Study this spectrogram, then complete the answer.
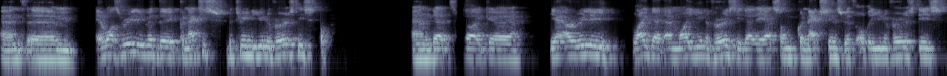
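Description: A man with a Dutch accent speaks at a medium pitch and a moderate pace, somewhat breathy. His loudness stays very even, and his intonation is fairly even. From southern Netherlands. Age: 20s. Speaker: sportswear company employee. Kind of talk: interview. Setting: video call. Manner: halting with many fillers.

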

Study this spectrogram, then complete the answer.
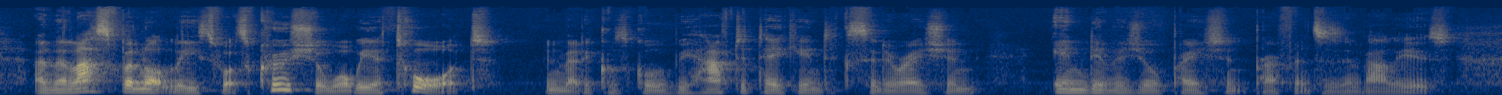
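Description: Speaking very fast with a British accent, a man uses a fairly low voice with ordinary pitch movement and big swings in loudness. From England. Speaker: cardiologist. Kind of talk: interview.

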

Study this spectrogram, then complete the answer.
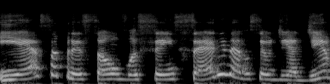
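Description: A woman's fairly high, bright, sharp voice at a fairly slow pace. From Brazil. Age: 30s. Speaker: business executive and founder. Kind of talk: interview.

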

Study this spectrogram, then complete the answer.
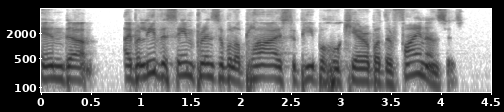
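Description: A man's normal speaking voice at a fairly quick pace, ordinary pitch variation, dry and close with no echo, over a quiet background. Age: 50s. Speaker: radio host and car dealer. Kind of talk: casual radio talk show. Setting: studio.

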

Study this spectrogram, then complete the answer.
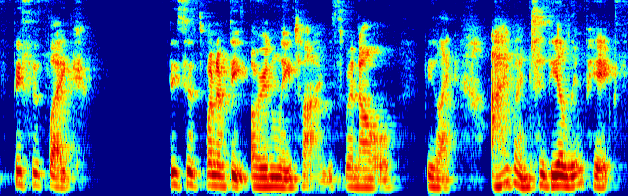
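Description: A woman with an Australian accent speaks at a moderate pace in a very deep, low voice, with ordinary pitch variation and long, frequent pauses. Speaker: careers podcast co-host. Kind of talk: casual chat.

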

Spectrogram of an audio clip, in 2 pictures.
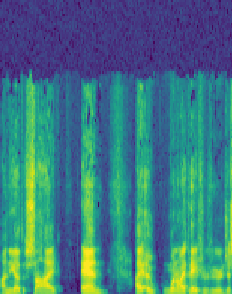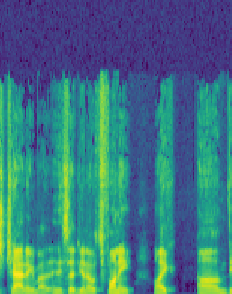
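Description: A man's voice with a fairly low pitch and ordinary pitch variation. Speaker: financial and political commentator. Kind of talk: podcast interview. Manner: animated; profane.

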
